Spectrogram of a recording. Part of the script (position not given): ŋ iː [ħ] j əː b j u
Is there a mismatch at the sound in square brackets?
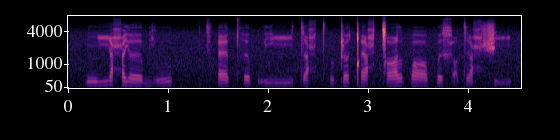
no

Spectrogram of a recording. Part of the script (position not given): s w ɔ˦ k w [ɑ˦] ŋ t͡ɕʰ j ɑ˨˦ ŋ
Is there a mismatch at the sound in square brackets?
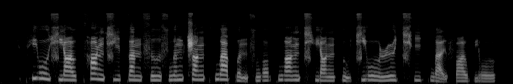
no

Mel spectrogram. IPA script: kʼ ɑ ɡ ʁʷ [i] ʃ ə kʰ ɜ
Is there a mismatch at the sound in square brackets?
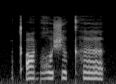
yes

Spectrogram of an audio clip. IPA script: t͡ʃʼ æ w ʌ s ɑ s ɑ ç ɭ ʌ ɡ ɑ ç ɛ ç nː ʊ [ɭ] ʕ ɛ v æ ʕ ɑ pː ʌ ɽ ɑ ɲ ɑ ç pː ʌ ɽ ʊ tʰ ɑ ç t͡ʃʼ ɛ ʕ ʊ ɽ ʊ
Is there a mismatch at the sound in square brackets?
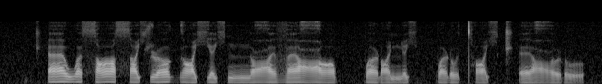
yes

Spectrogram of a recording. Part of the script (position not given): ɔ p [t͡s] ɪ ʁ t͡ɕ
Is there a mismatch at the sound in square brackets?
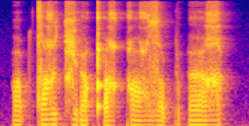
yes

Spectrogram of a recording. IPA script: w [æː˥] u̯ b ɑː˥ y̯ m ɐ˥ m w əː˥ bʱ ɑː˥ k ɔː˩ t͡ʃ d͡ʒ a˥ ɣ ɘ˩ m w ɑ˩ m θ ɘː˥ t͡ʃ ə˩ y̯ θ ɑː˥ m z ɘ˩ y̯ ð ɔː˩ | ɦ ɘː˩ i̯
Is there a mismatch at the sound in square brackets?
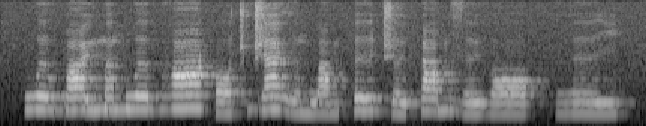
yes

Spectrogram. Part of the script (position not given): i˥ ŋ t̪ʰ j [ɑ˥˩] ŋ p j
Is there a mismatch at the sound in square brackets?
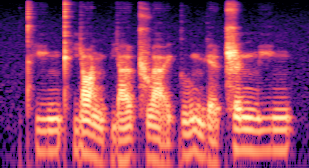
no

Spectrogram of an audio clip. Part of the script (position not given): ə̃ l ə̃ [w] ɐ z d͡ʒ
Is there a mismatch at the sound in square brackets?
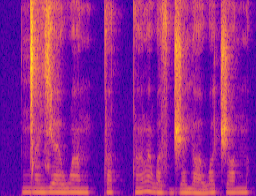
no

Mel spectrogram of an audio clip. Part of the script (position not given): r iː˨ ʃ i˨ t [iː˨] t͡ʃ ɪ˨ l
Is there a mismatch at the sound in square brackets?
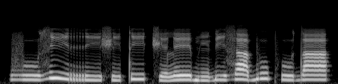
yes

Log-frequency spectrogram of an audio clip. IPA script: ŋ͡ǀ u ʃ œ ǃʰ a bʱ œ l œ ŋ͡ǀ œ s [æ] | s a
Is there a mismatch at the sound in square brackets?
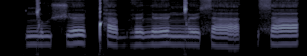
yes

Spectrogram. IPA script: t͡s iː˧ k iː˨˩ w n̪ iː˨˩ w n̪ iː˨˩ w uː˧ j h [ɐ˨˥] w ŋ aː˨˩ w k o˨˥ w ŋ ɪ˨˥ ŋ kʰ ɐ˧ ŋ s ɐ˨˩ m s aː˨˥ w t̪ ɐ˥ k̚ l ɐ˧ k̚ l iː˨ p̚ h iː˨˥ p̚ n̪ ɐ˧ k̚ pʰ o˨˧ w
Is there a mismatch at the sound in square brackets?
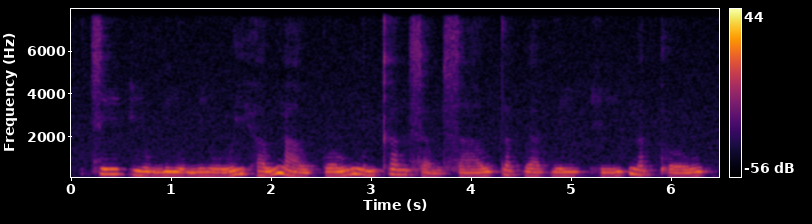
no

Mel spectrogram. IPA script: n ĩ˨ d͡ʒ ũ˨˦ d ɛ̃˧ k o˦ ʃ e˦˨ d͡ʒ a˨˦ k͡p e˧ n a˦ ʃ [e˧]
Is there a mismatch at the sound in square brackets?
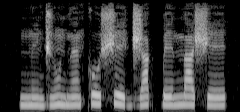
no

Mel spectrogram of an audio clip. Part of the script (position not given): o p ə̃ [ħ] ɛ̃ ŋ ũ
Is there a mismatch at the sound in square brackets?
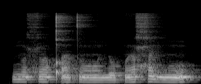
no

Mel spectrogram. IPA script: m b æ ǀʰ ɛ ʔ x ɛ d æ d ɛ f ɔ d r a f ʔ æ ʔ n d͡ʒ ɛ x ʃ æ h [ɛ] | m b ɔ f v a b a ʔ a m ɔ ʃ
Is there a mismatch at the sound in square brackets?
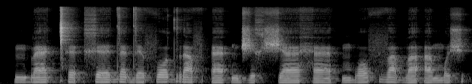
yes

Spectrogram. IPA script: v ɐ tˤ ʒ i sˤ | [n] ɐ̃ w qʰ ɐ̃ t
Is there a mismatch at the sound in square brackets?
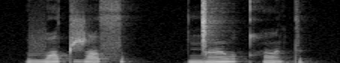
yes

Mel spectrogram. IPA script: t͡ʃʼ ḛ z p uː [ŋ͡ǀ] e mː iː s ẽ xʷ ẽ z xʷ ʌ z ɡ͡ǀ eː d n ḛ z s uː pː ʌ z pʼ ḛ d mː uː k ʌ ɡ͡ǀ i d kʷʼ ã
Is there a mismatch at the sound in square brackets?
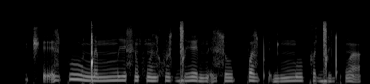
yes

